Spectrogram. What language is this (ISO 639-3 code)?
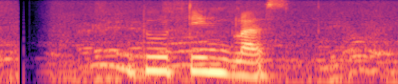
ben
